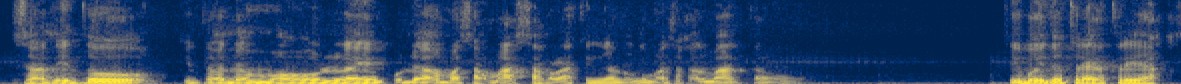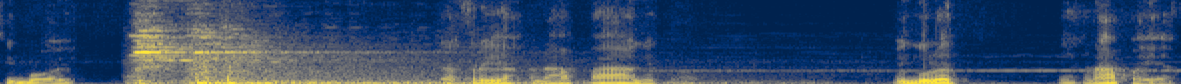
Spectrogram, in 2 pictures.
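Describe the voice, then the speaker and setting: A man casually telling a true story from a mountain hike, growing animated and high as it gets tense. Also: moderate pace, pauses often, loud music behind the voice. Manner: animated, rising pitch when excited, Jakarta slang. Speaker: storyteller guest.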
